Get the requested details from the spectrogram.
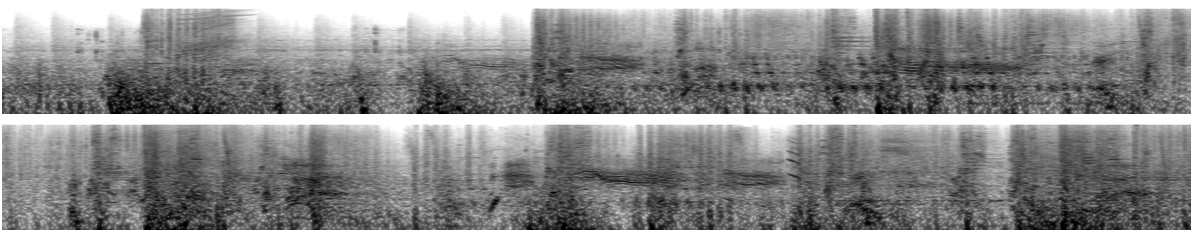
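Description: Guns fire in quick, loud bursts.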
